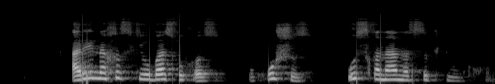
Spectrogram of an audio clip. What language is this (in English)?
Abkhazian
